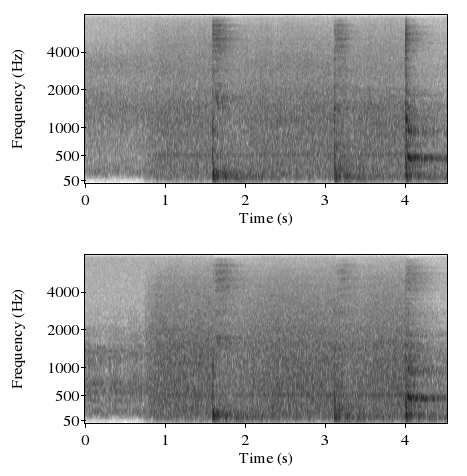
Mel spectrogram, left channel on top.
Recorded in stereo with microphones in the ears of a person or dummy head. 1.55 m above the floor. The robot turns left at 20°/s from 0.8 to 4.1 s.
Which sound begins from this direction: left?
A pop, at 1.6 s.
